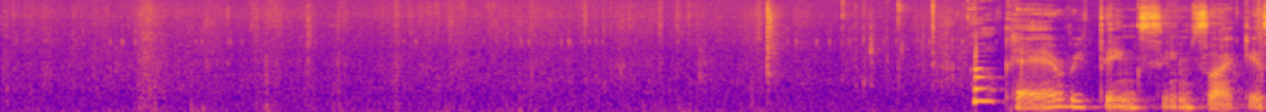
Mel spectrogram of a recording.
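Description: Fabric rustles softly as fingers handle it.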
